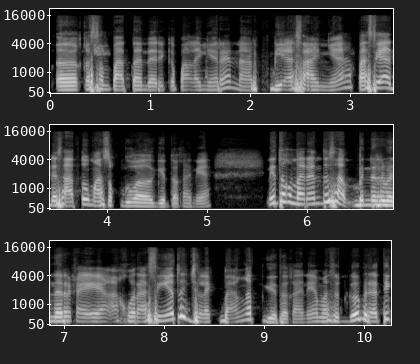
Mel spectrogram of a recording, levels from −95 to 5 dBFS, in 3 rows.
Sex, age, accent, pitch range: female, 20-39, native, 165-235 Hz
